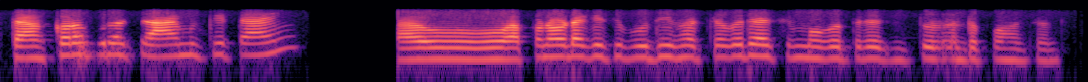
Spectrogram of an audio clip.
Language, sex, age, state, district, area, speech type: Odia, female, 60+, Odisha, Kendrapara, urban, conversation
